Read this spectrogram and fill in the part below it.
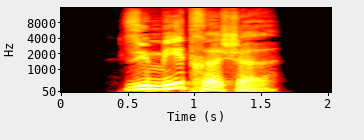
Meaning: inflection of symmetrisch: 1. strong/mixed nominative/accusative feminine singular 2. strong nominative/accusative plural 3. weak nominative all-gender singular
- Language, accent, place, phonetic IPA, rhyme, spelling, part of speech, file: German, Germany, Berlin, [zʏˈmeːtʁɪʃə], -eːtʁɪʃə, symmetrische, adjective, De-symmetrische.ogg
